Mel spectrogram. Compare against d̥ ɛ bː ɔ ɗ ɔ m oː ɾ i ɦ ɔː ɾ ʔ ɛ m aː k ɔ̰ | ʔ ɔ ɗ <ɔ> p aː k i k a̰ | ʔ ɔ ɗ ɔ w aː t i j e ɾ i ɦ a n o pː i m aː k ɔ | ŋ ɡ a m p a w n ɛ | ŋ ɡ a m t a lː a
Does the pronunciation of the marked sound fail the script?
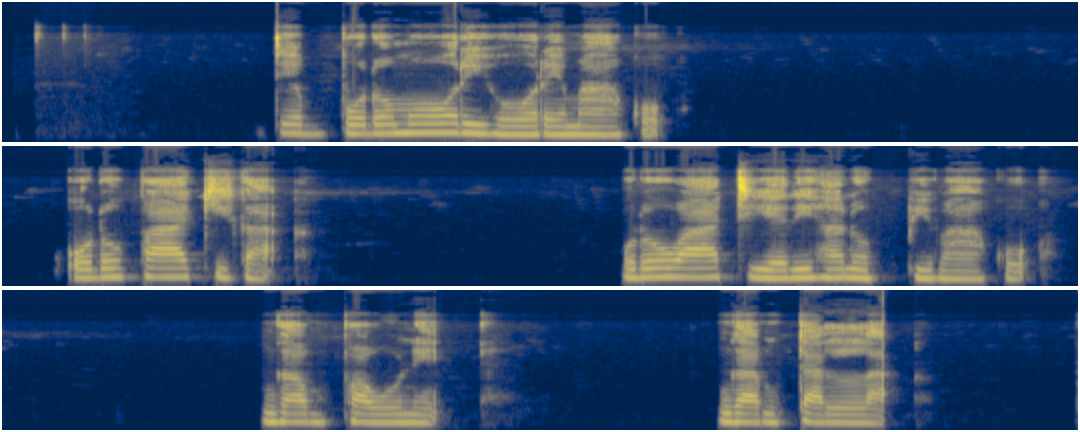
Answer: no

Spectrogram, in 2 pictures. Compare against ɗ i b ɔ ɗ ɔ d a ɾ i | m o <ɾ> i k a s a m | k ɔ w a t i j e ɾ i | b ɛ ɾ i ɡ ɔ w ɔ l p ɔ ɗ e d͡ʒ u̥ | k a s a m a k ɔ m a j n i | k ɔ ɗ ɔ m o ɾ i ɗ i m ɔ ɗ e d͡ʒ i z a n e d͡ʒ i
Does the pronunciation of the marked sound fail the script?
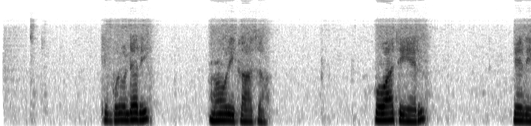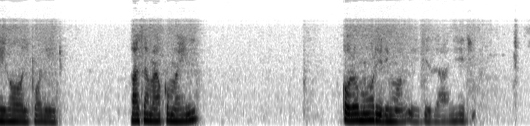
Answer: no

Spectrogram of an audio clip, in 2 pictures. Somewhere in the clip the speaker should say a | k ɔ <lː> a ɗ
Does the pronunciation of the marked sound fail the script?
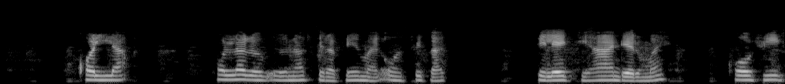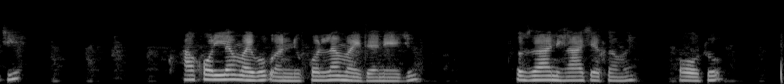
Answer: no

